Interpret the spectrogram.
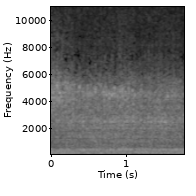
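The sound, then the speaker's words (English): A school bus full of bees runs its engine with a steady, loud, droning rumble that holds even and unbroken throughout, with no voices over it. “Buses can't start when they're full of bees.”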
